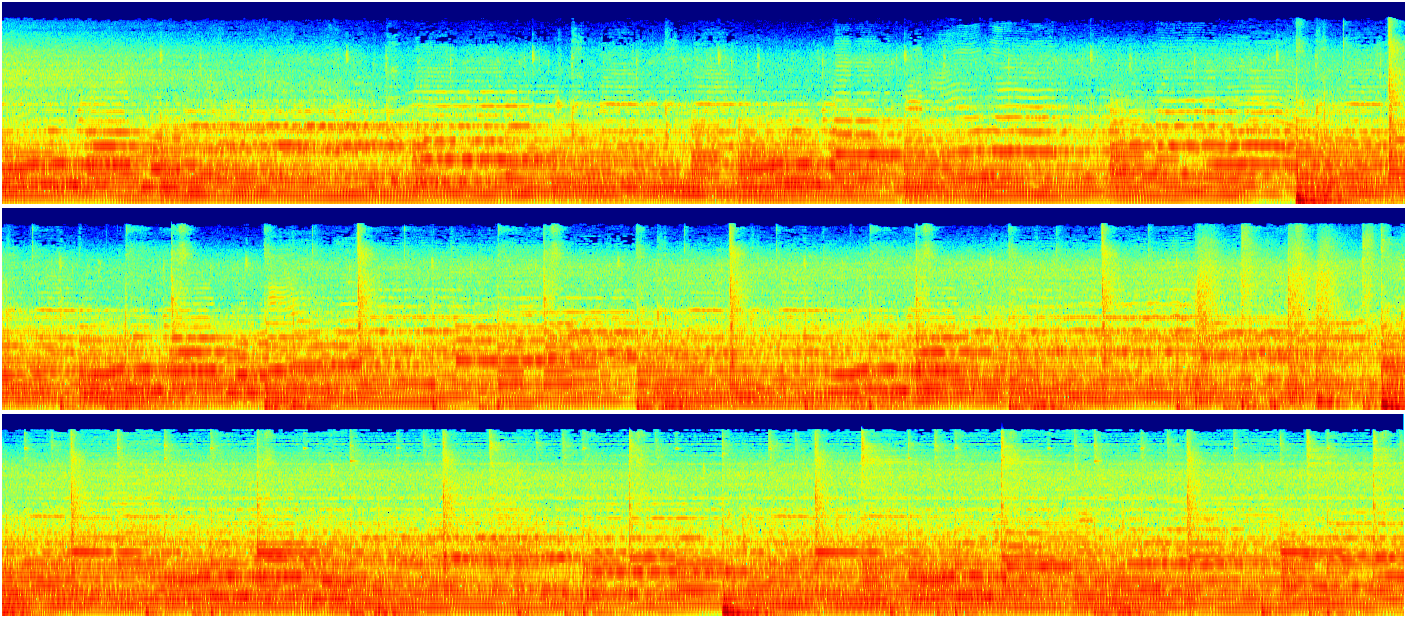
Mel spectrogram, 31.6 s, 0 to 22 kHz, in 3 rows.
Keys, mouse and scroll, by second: 6.9 alt+shift+click, 29.0 alt+shift+click.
